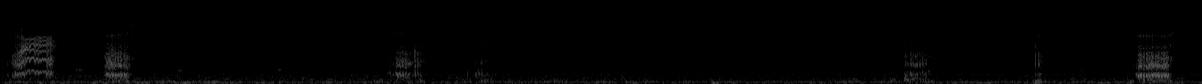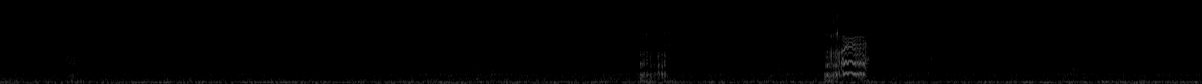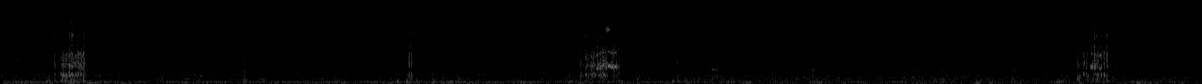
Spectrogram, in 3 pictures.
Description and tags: MISC Int Cat Meowing 002
Another recording of my cat trying to get my attention. I couldn't get rid of all the room ambience, but I got the mic as close as I could without Max eating it. LOL.
Recorded with: Sanken CS-1e, Fostex FR2Le
animal, cat, creature, gremlin, meow, pet, purr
